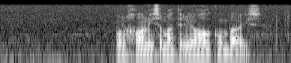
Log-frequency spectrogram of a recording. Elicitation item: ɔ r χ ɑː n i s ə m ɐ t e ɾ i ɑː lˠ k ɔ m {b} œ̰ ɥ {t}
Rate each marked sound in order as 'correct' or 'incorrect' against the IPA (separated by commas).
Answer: correct, incorrect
